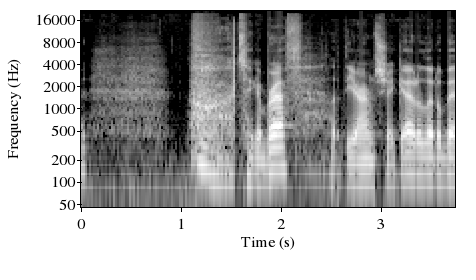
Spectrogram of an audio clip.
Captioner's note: exhales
